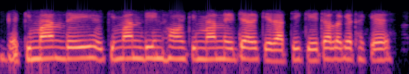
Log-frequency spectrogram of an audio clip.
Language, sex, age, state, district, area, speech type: Assamese, female, 30-45, Assam, Charaideo, rural, conversation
